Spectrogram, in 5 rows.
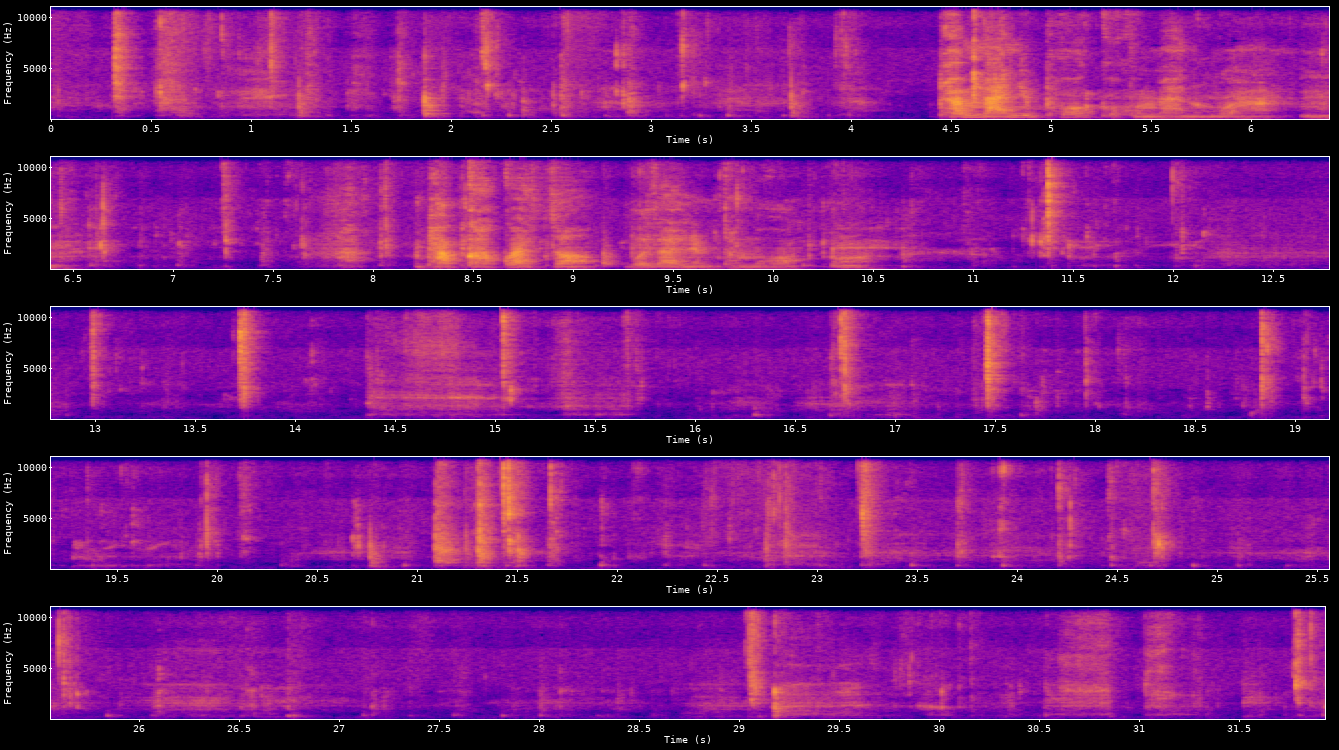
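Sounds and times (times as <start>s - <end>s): wet chewing: 0.2s - 4.1s, 10.2s - 12.3s, 12.9s - 31.9s.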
